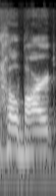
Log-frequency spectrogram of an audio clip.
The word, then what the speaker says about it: Hobart: And I said it right. It's Hobart, not Hobart.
